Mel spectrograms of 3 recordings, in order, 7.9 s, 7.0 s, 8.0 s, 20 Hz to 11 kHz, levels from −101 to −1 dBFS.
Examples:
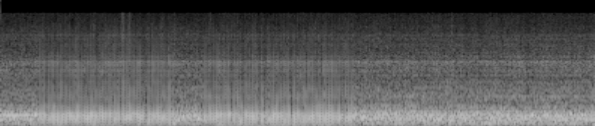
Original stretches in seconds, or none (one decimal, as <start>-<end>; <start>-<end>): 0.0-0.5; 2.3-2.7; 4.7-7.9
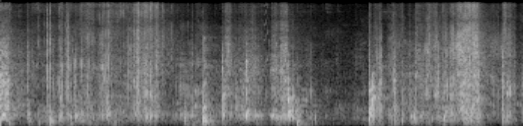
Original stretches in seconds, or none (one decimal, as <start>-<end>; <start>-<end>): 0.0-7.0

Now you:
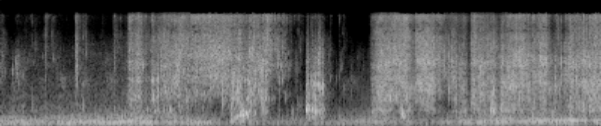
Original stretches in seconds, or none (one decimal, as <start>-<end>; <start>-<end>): 0.0-4.6; 7.4-8.0

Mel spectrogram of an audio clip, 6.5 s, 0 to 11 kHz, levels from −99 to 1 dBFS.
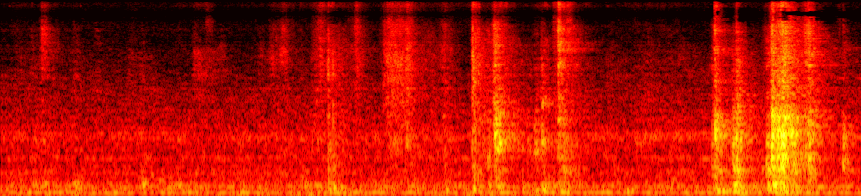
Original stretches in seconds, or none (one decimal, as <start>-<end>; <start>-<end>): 0.6-1.3; 5.2-6.5

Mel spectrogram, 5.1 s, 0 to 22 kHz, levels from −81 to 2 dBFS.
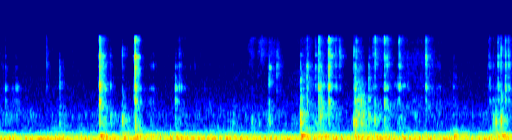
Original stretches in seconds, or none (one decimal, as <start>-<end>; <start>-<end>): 0.0-5.1

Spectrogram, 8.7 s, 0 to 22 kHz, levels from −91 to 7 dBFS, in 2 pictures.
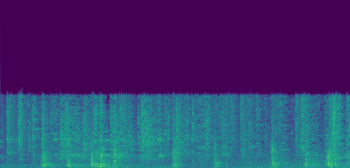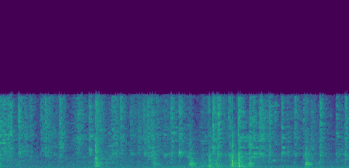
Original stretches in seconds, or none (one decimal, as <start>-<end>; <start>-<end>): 0.0-6.9; 7.5-8.7

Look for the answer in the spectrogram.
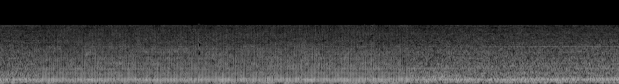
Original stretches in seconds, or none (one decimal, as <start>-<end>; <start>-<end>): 0.0-0.4; 4.1-6.2

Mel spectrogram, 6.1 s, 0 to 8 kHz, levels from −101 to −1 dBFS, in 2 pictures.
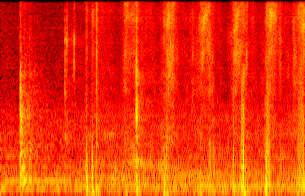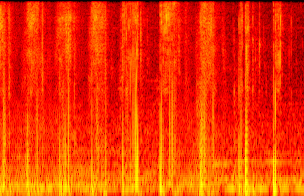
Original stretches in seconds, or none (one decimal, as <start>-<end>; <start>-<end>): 0.0-0.8; 4.1-4.8; 5.3-6.1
